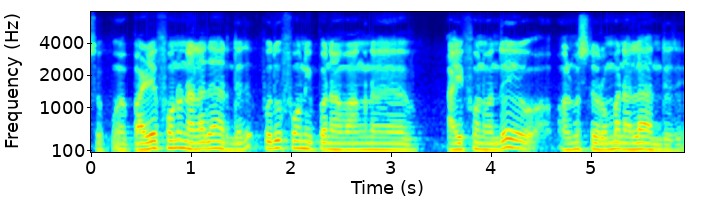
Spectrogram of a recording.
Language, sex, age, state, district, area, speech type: Tamil, male, 18-30, Tamil Nadu, Viluppuram, urban, spontaneous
